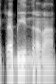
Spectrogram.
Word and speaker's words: Rabindranath: In Bengali, they say Rabi. That's why Rabindranath Tagore. Okay. Ravi, va they cannot pronounce.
